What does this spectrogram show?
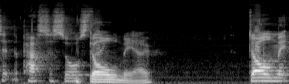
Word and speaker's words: Dolmio: it the pasta sauce dolmio dolma demio dolmio demi you're not pronouncing the oh demio charlie demilio no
